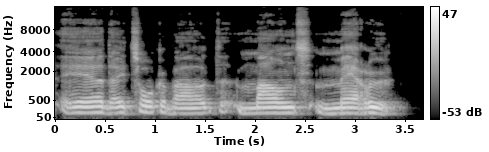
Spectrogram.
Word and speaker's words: mr: The ancient Egyptian word for pyramid is Mer, M-R, pronounced Mer.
